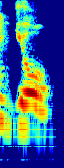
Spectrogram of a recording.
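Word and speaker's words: ё: Sekarang ada lagi yang kayak gini, tapi dikasih titik 2 di atasnya. Itu bacanya yo.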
